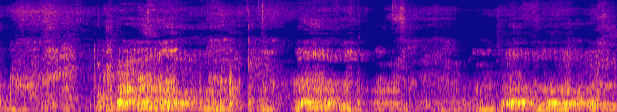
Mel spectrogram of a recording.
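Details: Rottweilers in a hobby garden tearing apart a tyre, giving low, rough, rumbling growls that swell and fade across six seconds, mixed with scuffling and chewing noises.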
